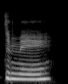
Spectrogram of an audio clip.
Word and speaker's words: Demi: So if you see Demi Michelle and the butterfly, that's me. – And I don't know if I've said it wrong the whole time. Is it Demi or Demi? – It's Demi. Yeah, Demi.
